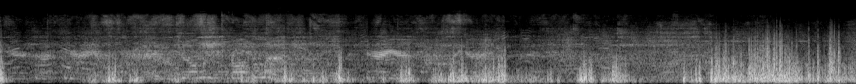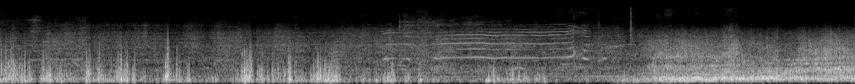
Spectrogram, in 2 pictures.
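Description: A jet roars overhead.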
